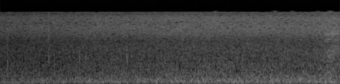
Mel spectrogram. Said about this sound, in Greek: Είναι τα νερά του ποταμού της Νέας Ιωνίας, έχει μετατραπεί σε χήμαρο έχει παρασύρει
